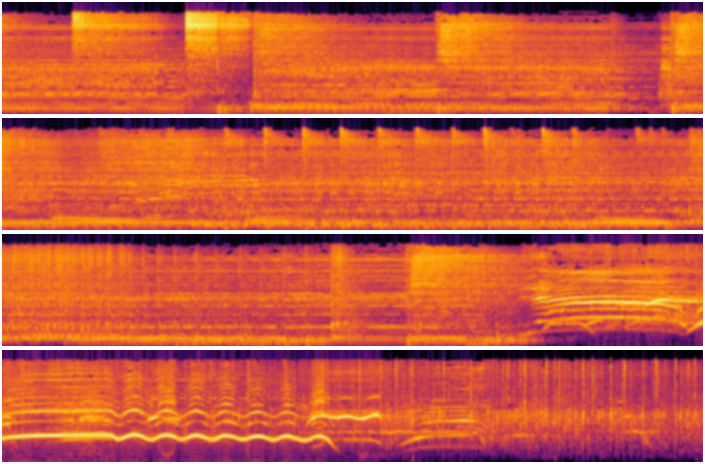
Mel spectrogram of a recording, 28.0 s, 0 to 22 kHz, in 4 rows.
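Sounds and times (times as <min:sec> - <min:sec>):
live rock band playing: 0:00.0 - 0:19.6.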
